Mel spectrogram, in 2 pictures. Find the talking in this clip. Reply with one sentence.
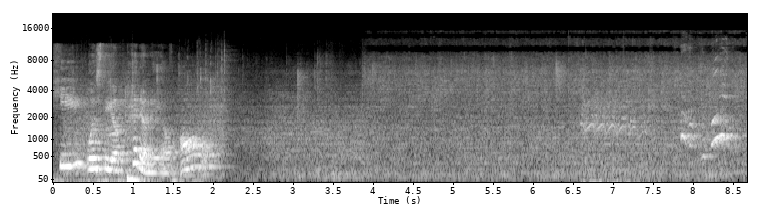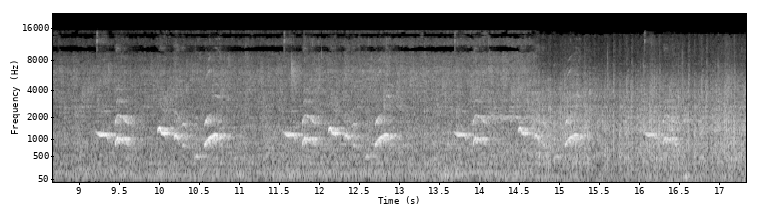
The talking can be heard from 0.0 to 2.0 s.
